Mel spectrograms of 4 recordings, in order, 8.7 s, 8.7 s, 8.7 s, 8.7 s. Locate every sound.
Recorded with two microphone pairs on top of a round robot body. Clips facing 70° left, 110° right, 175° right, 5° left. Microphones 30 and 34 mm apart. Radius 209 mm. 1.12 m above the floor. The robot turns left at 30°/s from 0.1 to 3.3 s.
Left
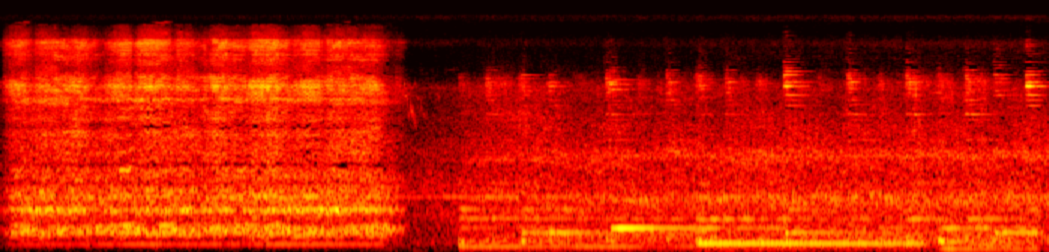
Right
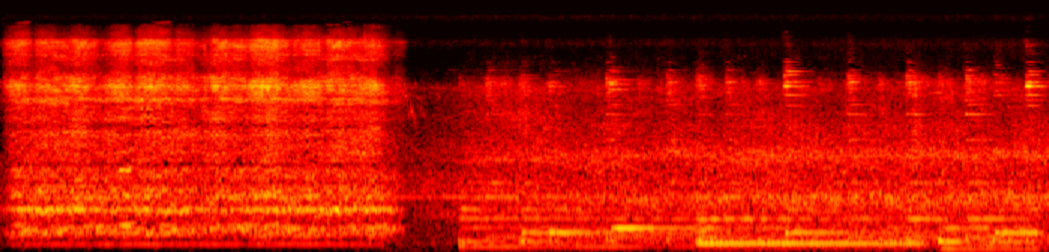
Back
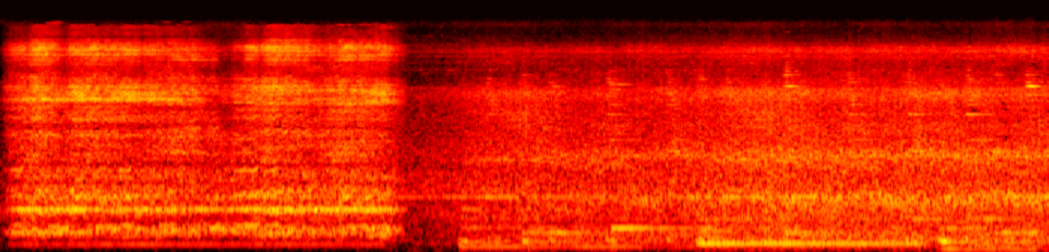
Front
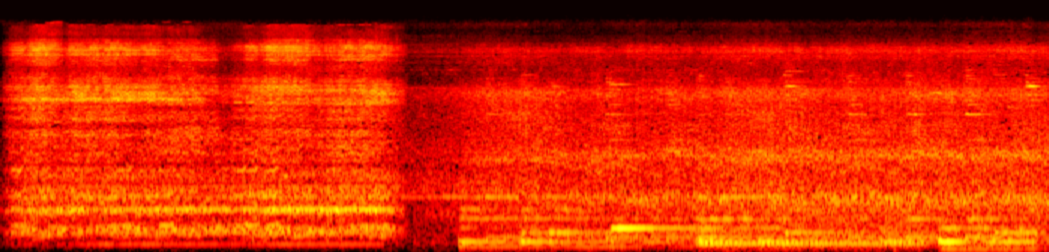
3.8 s a guitar: 30° right, 6 m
